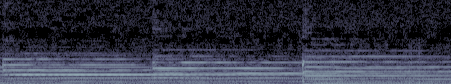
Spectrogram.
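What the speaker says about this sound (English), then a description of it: "Somewhere the school bells ring" A school bell from the visual novel Katawa Shoujo rings in a steady sustained tone, with a fresh strike partway through that swells and lingers alone without voices.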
